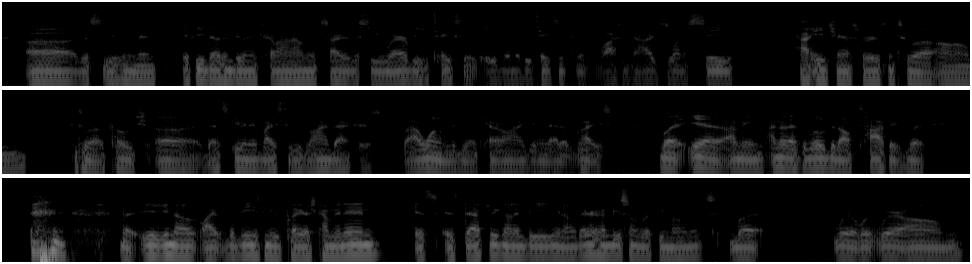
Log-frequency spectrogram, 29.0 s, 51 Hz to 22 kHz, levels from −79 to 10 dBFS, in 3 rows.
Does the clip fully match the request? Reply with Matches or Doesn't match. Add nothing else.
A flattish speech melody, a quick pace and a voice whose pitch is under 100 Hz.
Matches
